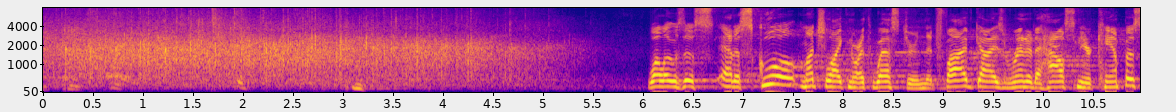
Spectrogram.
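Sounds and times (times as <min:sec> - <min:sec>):
audience applause welcoming a speaker: 0:00.0 - 0:05.6
speech: 0:06.0 - 0:10.9.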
